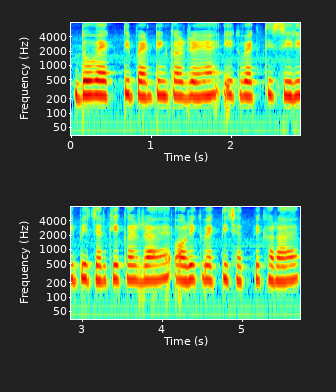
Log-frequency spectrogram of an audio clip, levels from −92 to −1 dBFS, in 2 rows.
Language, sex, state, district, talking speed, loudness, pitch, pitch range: Hindi, female, Bihar, West Champaran, 230 wpm, -16 LUFS, 230 Hz, 225-240 Hz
